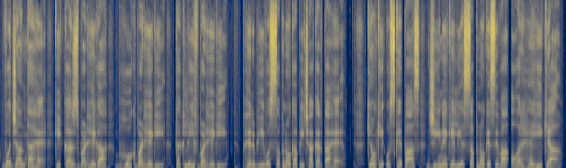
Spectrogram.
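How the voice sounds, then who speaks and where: A man's voice: on the low side, a little mellow, dry recording, studio quality. A man narrating a story in a dramatic scripted style, speaking to his listeners as friends.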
